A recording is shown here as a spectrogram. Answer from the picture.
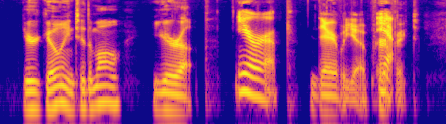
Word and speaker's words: Europe: hear a lot of ayodup a lot of Europe but we just say you're here you're going to the mall Europe Europe there we go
